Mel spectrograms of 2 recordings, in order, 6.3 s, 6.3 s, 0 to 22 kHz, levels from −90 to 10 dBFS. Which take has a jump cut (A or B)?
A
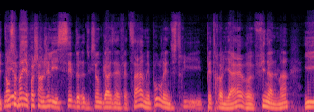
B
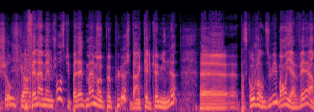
B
